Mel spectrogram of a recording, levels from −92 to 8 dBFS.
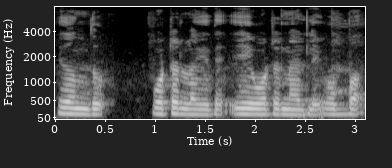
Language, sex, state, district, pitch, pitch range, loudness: Kannada, male, Karnataka, Koppal, 140 Hz, 135-150 Hz, -18 LUFS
